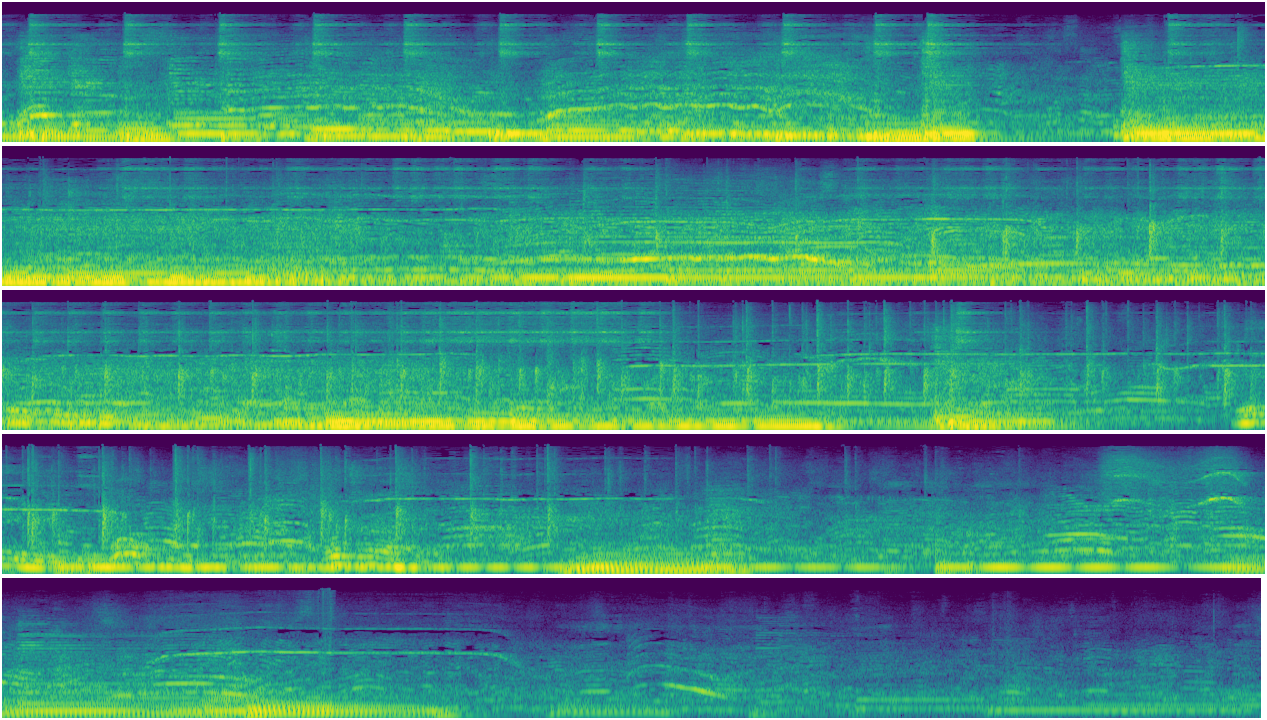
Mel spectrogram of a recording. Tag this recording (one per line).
ambiance
field-recording
hand-clapping
music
